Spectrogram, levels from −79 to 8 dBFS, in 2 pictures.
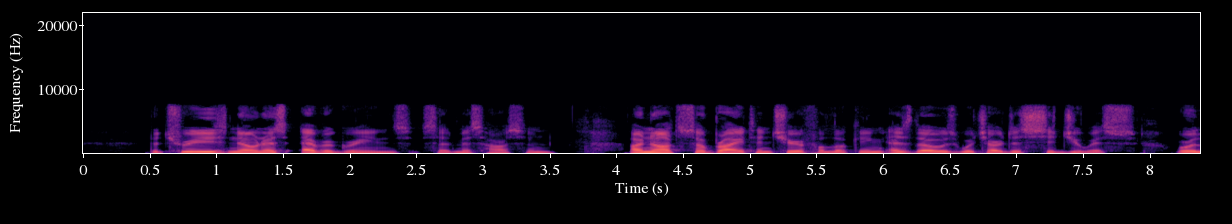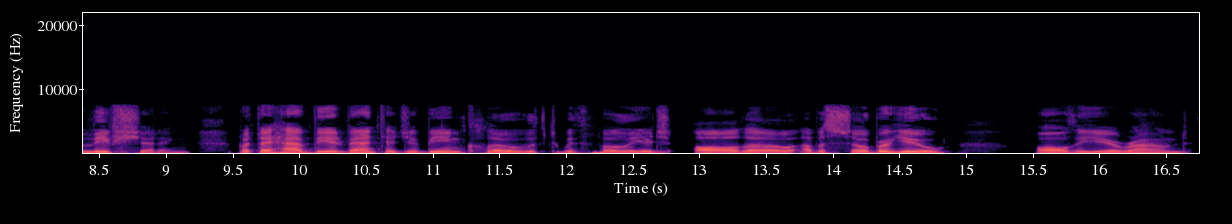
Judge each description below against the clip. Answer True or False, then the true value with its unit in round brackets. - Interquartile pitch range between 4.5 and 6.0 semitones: True (5.2 semitones)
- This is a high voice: False (125 Hz)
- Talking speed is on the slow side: False (150 wpm)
